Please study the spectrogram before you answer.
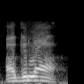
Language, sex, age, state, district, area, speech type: Hindi, male, 18-30, Madhya Pradesh, Bhopal, urban, read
